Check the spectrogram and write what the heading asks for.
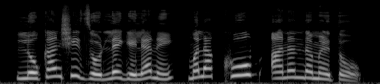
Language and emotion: Marathi, happy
